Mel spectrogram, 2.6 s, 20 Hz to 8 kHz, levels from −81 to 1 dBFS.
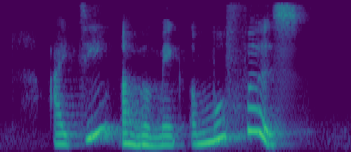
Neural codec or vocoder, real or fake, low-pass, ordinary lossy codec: codec, 24 kHz, 0.9 kbps, DualCodec; fake; 7.2 kHz; none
